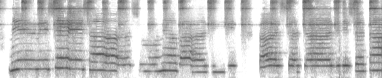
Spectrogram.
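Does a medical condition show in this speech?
No.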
